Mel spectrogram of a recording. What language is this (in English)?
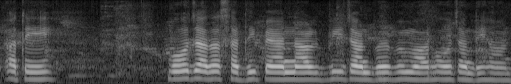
Punjabi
